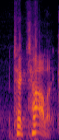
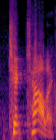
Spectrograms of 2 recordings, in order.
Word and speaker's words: Tiktaalik: show us one get comfortable said tick telic Tiktaalik that's how they pronounce it Tiktaalik well that was easy any other questions and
